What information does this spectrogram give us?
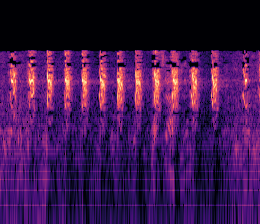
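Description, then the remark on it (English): A hand-worked wooden friction call imitates a turkey with a steady run of about a dozen sharp, raspy yelps, evenly spaced, with no talking over them. “And, you know, we got these little friction calls here, this wood calls that's pretty simple.”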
